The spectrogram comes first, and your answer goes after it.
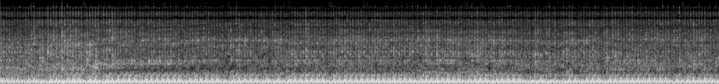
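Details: "Minnie" tractor's first start in a long time after new parts: a loud, deep, unmuffled exhaust beat at a steady, even idle with no knocks or misses. Good oil pressure but not charging. Healthy running.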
